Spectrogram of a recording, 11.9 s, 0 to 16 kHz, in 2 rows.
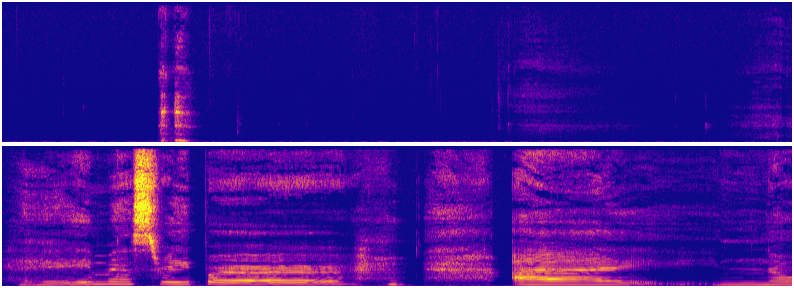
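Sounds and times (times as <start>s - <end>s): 
person clearing throat: 1.2s - 1.6s
speech: 6.0s - 11.8s.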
